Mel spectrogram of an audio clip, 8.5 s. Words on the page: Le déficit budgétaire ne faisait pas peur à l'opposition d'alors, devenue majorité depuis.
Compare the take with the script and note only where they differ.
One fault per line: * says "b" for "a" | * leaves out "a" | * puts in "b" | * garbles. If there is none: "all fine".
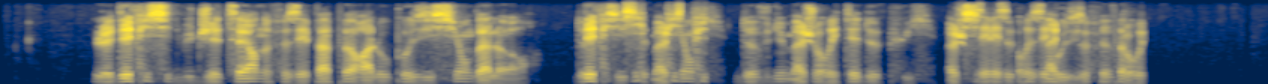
* garbles
* garbles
